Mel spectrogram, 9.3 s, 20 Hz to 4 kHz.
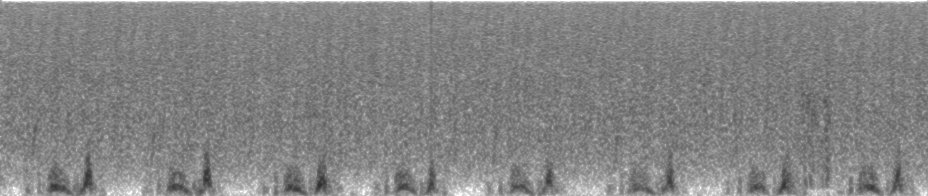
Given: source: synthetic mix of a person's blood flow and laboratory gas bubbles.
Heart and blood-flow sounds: Doppler ultrasound of blood flow; precordium
8.01-8.32 s: bubbles
From the record:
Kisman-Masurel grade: 111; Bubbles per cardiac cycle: 1 to 2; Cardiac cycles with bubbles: 1 to 10%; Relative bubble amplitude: barely perceptible (0.100 to 0.250); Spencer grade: 1 (occasional bubble signal discernible with the cardiac motion signal, with majority of cardiac periods free of bubbles); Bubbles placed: only in the low amplitude regions of the cardiac cycle

